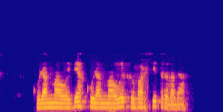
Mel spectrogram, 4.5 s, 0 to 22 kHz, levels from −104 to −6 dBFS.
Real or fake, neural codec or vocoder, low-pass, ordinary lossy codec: real; none; 3.6 kHz; AAC, 24 kbps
